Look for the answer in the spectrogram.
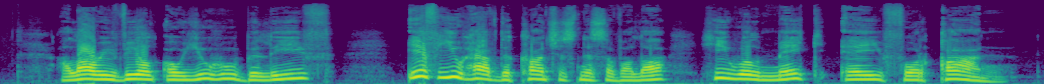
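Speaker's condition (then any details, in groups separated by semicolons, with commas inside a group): No condition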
